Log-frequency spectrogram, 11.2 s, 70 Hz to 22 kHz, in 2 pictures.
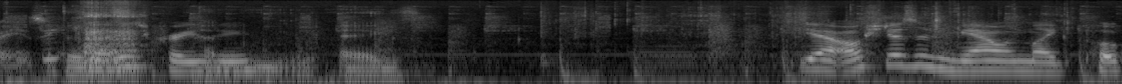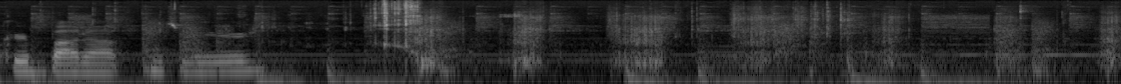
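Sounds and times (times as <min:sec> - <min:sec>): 
speech: 0:00.2 - 0:02.2, 0:04.0 - 0:07.0, 0:07.7 - 0:08.0
person crunching and chewing marshmallows: 0:02.6 - 0:05.5, 0:06.9 - 0:11.2.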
